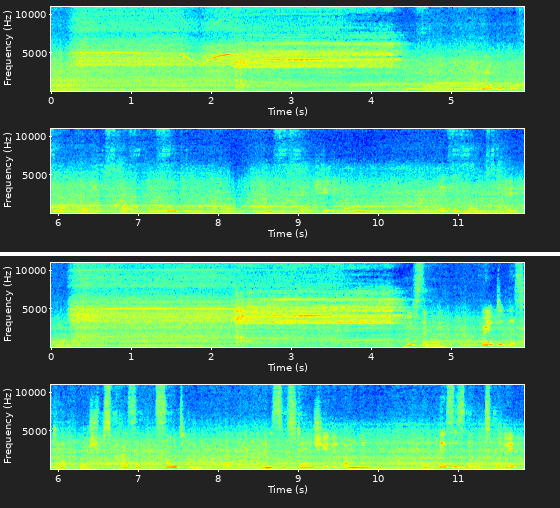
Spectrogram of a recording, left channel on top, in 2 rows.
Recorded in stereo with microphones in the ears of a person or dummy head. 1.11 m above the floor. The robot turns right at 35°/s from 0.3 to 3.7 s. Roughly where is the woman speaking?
Right.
